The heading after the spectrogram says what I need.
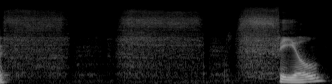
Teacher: the F in feel is pronounced with the lower lip touching the upper teeth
